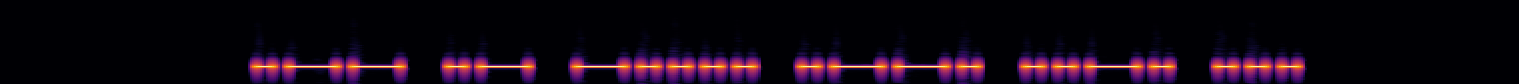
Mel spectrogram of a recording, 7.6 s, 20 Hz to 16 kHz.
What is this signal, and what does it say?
Morse code, heard as a keyed tone, about 15 wpm, 700 Hz. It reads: WA6PFS
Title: USA Call Signs - 6 Characters - Repeated 2x - 15wpm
